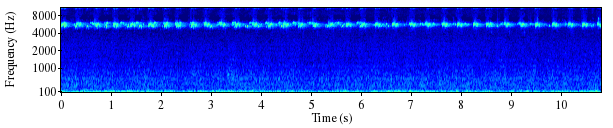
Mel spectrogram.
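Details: Relaxing cricket sounds for bedtime: a bright, high, buzzy chirping pulsed about three times per second without a break, above a low continuous hum.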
